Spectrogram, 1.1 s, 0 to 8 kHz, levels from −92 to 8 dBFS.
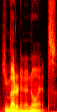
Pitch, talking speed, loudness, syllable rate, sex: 100 Hz, 210 wpm, -18 LUFS, 7.6 syllables/s, male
